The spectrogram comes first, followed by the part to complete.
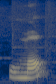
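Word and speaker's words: humo: look at some examples UMO smoke Ando iron are examples of the silent h at the beginning words like a now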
